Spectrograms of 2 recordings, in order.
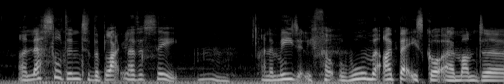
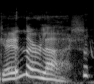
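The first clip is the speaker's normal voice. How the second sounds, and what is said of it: Good rustic farmer accent. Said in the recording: “he sounds like a farmer ... That's such a good accent ... Really good!”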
